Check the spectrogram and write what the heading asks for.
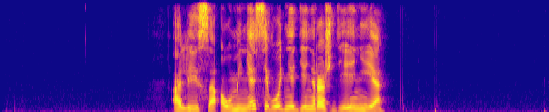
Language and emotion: Russian, positive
